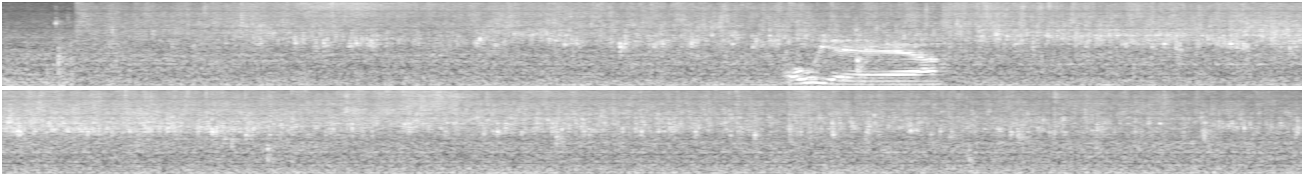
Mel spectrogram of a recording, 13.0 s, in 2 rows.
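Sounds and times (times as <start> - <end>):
fish sizzling in hot oil: 0.4 - 13.0.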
